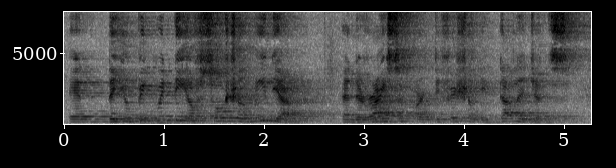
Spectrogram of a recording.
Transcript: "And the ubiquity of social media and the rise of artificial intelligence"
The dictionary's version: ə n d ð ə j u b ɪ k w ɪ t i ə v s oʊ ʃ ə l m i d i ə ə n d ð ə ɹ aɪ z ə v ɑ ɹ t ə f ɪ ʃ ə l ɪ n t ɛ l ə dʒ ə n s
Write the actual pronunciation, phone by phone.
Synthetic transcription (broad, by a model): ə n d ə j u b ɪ k w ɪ t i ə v s oʊ ʃ ə l m i d i ə ə n d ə ɹ aɪ s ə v ɑ ɹ t ə f ɪ ʃ ə l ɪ n t ɛ l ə dʒ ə n s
